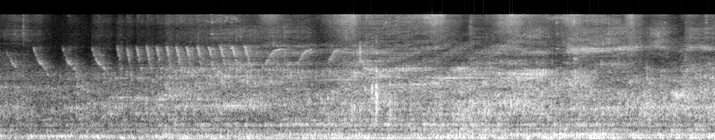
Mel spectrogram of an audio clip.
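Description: Small birds chirping in quick repeated calls that run into a fast trill, over a steady low rumble of motorbike traffic that grows louder in the second half.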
